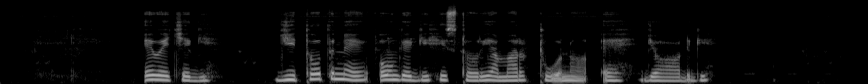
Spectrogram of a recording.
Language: Luo (Kenya and Tanzania)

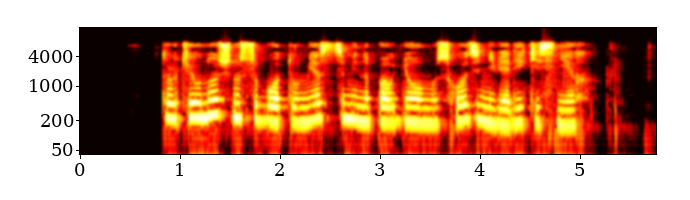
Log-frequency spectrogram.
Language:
Belarusian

